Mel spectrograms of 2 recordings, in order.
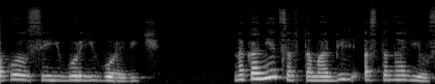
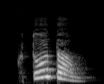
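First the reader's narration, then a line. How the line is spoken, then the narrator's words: Shouting. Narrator (Russian): закричал Патмосов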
